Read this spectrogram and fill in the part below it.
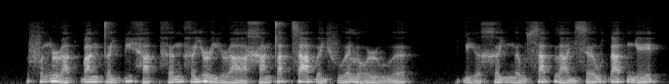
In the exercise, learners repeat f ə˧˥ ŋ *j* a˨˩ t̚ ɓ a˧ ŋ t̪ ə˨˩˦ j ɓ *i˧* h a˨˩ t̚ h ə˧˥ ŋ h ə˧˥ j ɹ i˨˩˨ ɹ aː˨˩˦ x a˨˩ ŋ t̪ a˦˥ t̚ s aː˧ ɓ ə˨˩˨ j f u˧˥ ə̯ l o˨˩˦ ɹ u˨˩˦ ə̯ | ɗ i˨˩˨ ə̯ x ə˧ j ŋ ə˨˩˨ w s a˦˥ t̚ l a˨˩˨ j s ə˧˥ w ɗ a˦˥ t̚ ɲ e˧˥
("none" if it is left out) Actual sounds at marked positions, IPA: ɹ, i˧

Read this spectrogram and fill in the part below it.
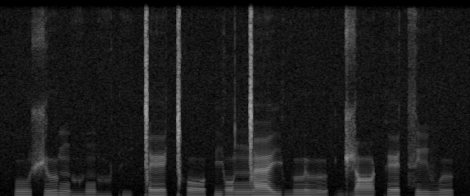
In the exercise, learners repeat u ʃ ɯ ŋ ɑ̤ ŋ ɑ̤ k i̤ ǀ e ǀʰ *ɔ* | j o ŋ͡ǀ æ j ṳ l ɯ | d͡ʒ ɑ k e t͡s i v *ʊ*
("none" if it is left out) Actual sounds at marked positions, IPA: o, ɯ

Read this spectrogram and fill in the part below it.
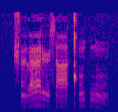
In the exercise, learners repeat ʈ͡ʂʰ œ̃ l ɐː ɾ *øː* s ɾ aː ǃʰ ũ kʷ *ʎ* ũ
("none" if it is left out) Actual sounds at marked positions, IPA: øː, ɲ

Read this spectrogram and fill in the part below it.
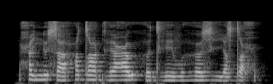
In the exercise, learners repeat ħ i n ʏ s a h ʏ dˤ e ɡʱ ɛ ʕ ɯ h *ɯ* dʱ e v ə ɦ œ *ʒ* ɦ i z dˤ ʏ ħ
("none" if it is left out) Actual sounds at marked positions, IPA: ə, z

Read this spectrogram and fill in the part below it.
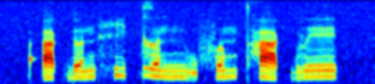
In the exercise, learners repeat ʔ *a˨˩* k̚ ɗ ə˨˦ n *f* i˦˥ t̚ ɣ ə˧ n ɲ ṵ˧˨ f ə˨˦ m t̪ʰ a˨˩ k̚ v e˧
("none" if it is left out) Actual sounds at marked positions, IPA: a˨˩, h

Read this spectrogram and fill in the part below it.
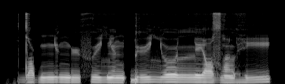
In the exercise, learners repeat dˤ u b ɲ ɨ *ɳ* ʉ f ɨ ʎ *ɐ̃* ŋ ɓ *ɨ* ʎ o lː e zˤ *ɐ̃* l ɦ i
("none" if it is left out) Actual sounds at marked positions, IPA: ŋ, ɐ̃, ɨ, ɐ̃

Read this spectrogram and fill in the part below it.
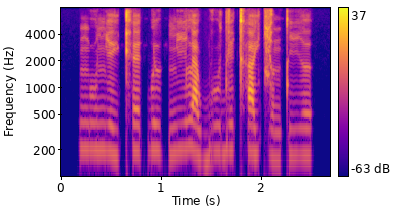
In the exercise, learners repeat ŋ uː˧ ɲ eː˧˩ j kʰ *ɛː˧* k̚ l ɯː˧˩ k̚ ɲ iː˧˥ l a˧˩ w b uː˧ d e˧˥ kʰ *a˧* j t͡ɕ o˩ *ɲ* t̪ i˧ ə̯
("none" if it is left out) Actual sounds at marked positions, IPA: ɛː˧, a˧, n

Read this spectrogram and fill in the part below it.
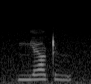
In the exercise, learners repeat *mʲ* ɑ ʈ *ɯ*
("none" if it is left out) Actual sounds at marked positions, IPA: mʲ, ɯ

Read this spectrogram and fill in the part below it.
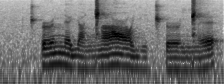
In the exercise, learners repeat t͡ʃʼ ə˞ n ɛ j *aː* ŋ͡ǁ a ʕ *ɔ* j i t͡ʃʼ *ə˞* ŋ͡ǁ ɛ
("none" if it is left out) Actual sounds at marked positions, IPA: a, ɔ, ə˞

